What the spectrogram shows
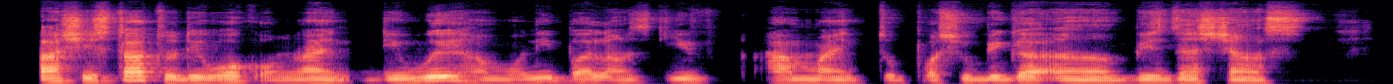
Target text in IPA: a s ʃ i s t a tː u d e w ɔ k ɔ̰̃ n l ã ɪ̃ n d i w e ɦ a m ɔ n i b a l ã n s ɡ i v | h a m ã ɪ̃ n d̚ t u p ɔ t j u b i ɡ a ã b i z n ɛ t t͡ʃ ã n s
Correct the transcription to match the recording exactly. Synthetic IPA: a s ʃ i s t a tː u d e w ɔ k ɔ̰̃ n l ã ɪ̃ n d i w e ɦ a m ɔ n i b a l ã n s ɡ i v | h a m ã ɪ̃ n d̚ t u p ɔ s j u b i ɡ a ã b i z n ɛ s t͡ʃ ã n s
